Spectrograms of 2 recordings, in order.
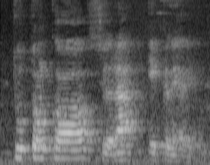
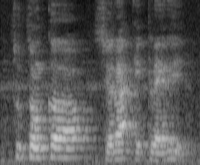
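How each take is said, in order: No difference in how they are said.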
